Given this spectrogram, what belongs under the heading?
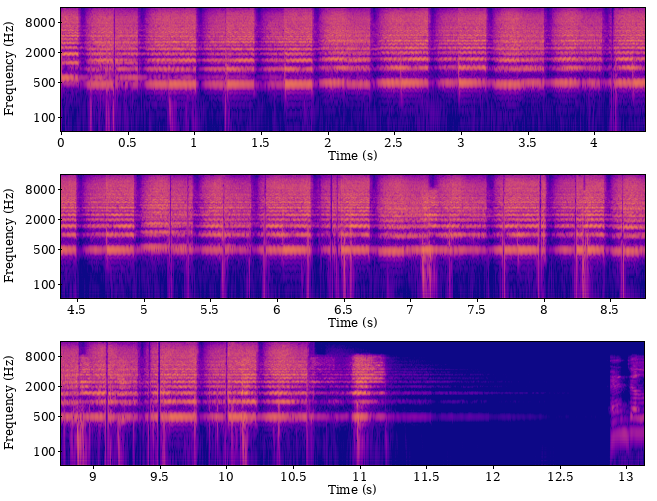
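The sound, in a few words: first synth lead made in FL Studio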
